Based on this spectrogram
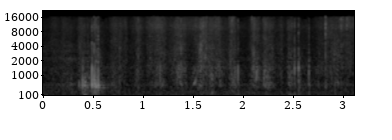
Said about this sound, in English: Let me zip back up my pants before we wrap up here.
